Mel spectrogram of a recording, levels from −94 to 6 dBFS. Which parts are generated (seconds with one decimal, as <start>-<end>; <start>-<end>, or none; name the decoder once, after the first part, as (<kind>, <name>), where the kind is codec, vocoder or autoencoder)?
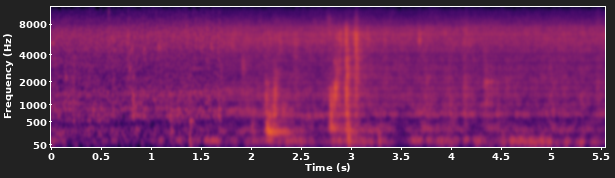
1.7-5.5 (vocoder, Vocos)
